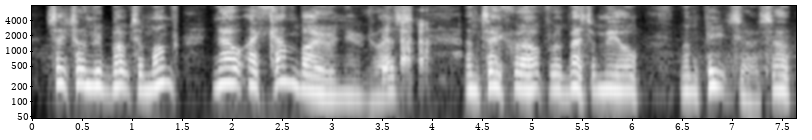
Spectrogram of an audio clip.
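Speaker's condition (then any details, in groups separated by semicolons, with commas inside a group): Partial glossectomy for tongue cancer; left tongue removed, reconstructed, 17.5-hour surgery, 6 weeks radiation; about 13 years after surgery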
